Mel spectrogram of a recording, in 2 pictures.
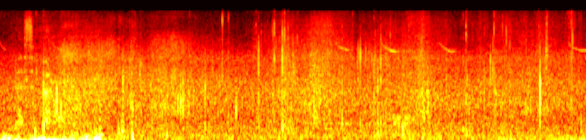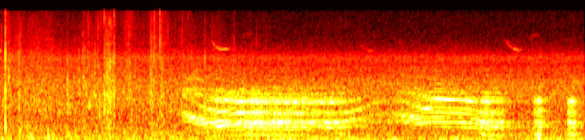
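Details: Red deer stag bellowing during the rut high in the mountains: after about eight seconds of rustling, footsteps and soft handling noise, a loud, drawn-out, harmonically rich roaring bellow rises and falls, then a shorter second bellow follows.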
